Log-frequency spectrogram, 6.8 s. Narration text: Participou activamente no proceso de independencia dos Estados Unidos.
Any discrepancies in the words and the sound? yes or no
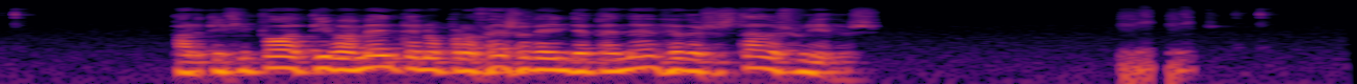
yes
